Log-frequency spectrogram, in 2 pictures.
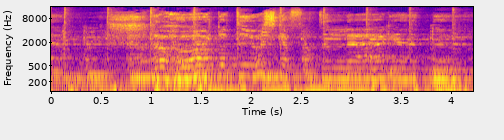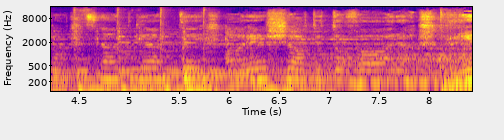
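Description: Live amplified pop performance: a female vocalist singing into a handheld microphone over electric guitar, with a heavy low end that drops away just before the end.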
